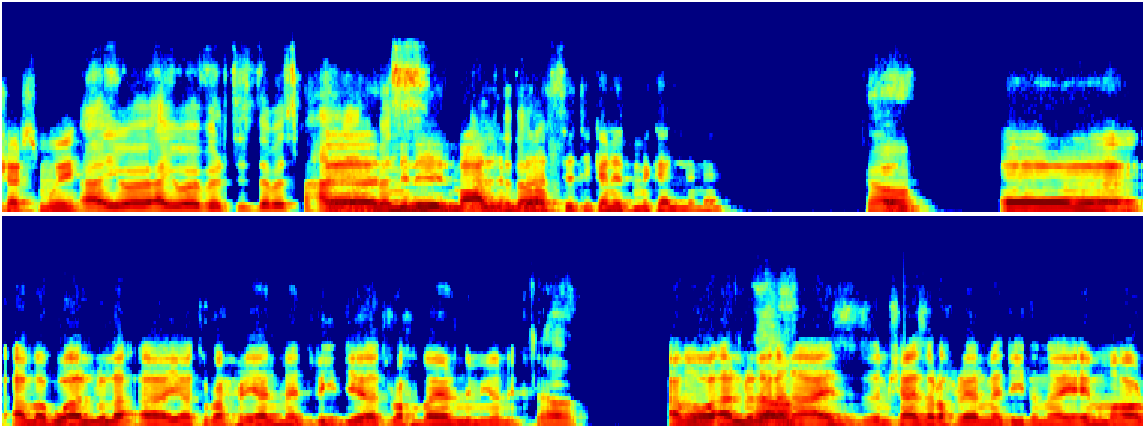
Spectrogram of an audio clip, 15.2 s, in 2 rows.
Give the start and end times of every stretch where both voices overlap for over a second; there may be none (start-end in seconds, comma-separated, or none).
2.1-3.8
